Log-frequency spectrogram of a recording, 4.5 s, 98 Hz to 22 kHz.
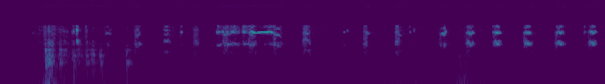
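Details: Kestrel in a nest box, 17 May 2023, calling during a food transfer at the nest; a loud thump opens, then rapid, bright, chipping notes in uneven bursts, becoming a steady repeated series near the end.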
